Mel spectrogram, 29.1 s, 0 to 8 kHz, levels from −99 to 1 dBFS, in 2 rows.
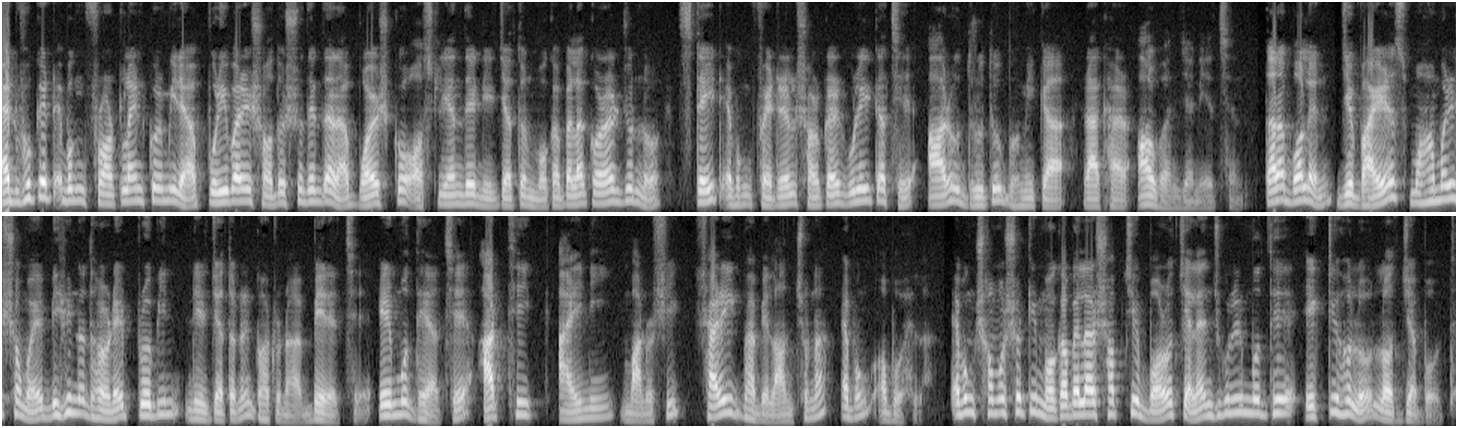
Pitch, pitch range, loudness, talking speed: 160 Hz, 130-180 Hz, -17 LUFS, 115 wpm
